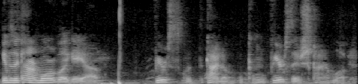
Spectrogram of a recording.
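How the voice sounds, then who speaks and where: A hobbyist presenter with a feminine-sounding voice giving a casual, halting, rambling show-and-tell in a noisy amateur home recording. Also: mid-range voice.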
